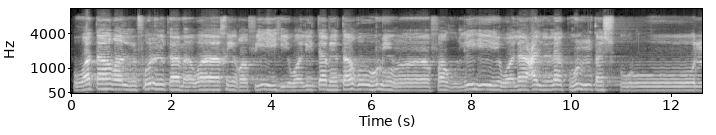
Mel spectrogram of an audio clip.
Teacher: نون میں اخفا ہوگا، ضاد کو پر پڑھیں گے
